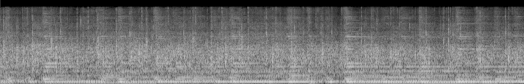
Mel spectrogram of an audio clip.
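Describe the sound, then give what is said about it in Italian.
An audience claps steadily and loudly as applause of thanksgiving to the Lord, a dense, crackling wash of applause running the whole time over sustained tones of music or singing underneath. “E allora facciamo un canto di ringraziamento, un applauso al Signore.”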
